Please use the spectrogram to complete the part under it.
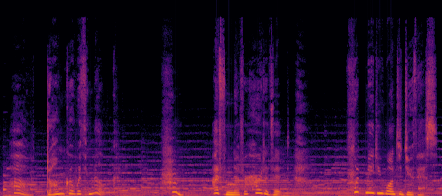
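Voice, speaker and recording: A woman playing a composed, curious and naively frank female ruler in a video game, speaking in a measured, formal way. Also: high-pitched, big pitch swings. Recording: faint music behind the voice.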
